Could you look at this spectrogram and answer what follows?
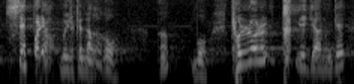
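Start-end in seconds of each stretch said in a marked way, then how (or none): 0.1-0.7 high, abrupt Gyeongsang-style blurt; Gyeongsang bluntness. Retold or imitated. Preacher imitating a Gyeongsang spouse, blunt Gyeongsang accent. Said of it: "경상도 쪽의 기질입니다".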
